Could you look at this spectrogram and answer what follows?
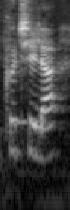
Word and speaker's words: Coachella: Coachella, ça s'écrit, mais ça se dit Coachella.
